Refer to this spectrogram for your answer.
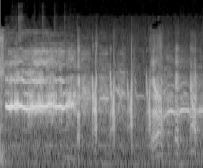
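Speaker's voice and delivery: squealing burst of laughter; high shrieking laugh. Real, not acted. Streamer teasing raider about Monopoly, shrieking laugh. Cracks up mid question.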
